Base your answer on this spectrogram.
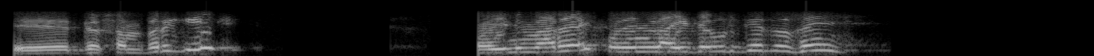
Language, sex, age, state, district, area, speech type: Dogri, male, 30-45, Jammu and Kashmir, Reasi, rural, conversation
